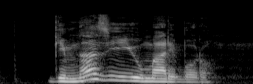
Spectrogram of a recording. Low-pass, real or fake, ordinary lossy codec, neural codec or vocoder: 10.8 kHz; real; none; none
